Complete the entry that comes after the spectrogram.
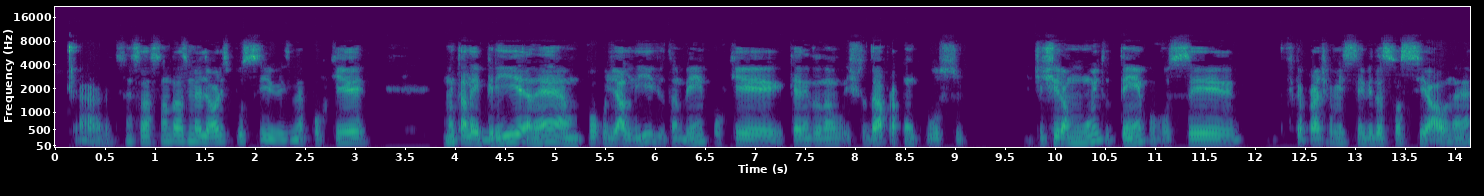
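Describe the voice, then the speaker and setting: Here a man speaks at a fairly slow pace. His voice is fairly high, with ordinary pitch variation. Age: 40s. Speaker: civil servant, exam candidate. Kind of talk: interview. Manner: casual, hesitant fillers.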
